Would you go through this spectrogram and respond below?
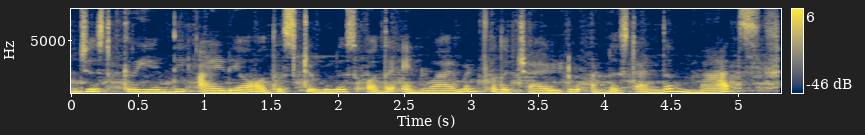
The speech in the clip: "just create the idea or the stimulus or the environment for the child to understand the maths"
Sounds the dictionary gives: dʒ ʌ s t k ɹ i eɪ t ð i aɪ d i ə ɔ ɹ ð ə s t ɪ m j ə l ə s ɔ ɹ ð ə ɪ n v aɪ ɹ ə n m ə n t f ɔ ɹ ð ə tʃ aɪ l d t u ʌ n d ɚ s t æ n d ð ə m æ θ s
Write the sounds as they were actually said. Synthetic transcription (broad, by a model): dʒ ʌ s t k ɹ i eɪ t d i aɪ d i ə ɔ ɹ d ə s t ɪ m j ə l ə s ɔ ɹ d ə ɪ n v aɪ ə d m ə n t f ɔ ɹ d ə tʃ aɪ l d t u ʌ n d ɚ s t æ n d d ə m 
